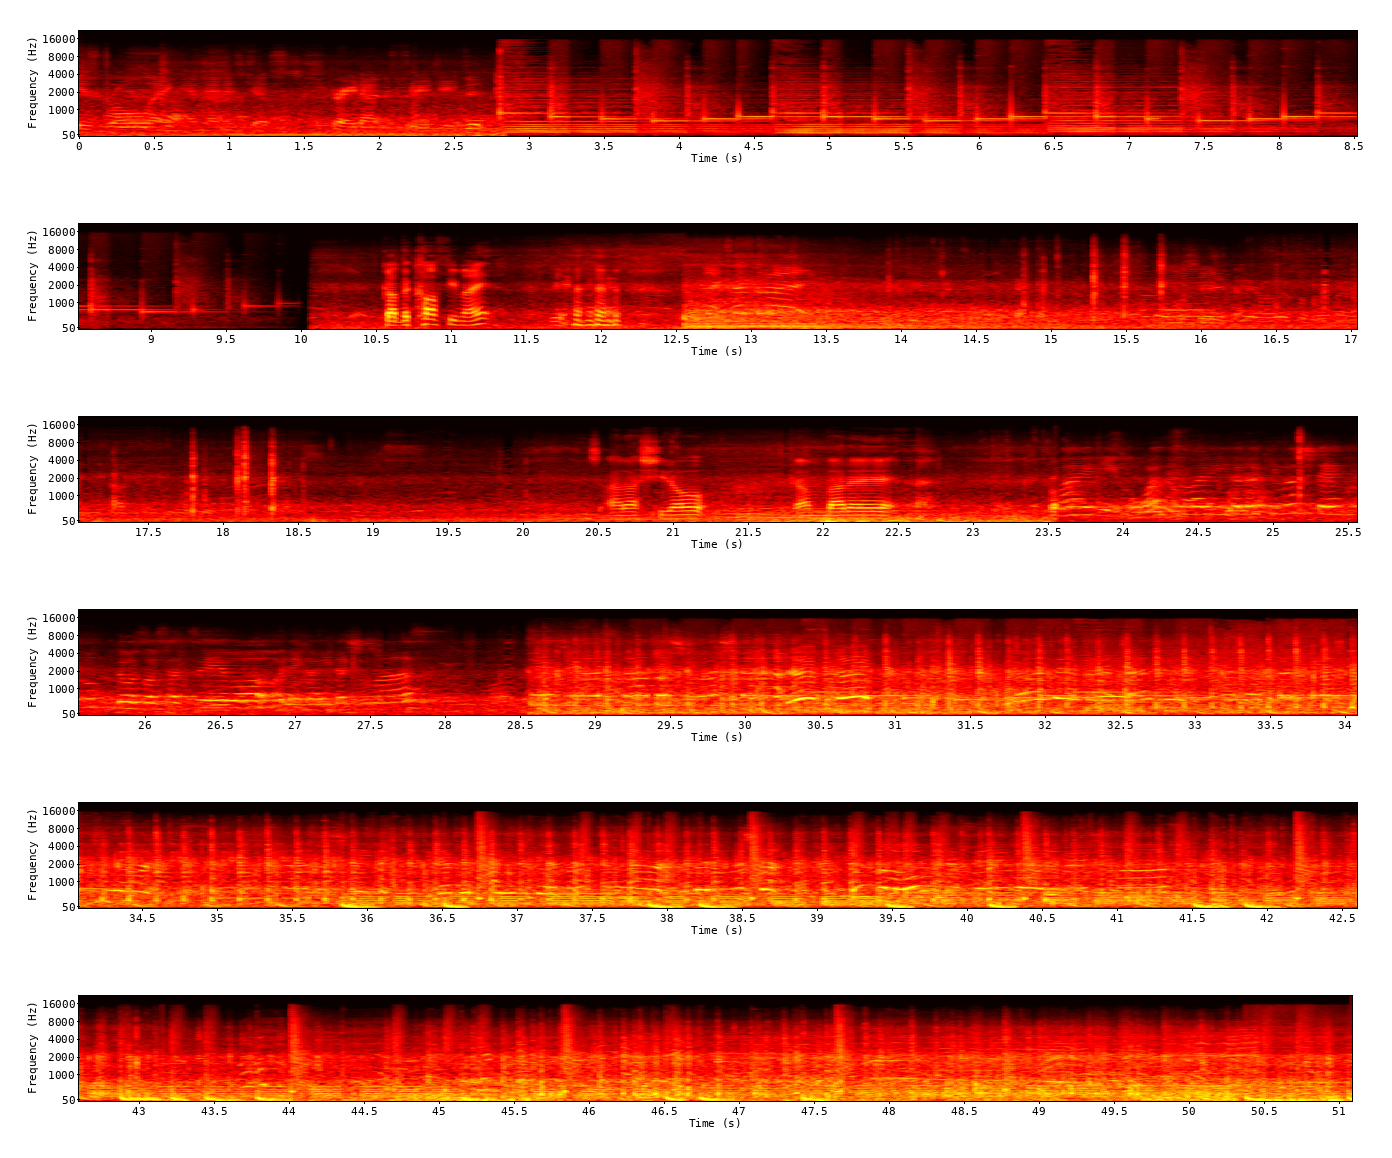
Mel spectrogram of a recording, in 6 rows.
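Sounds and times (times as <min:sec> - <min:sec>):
melody over ticking percussion: 0:02.8 - 0:10.0, 0:29.7 - 0:50.6
low vehicle engine rumble: 0:11.2 - 0:20.5.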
